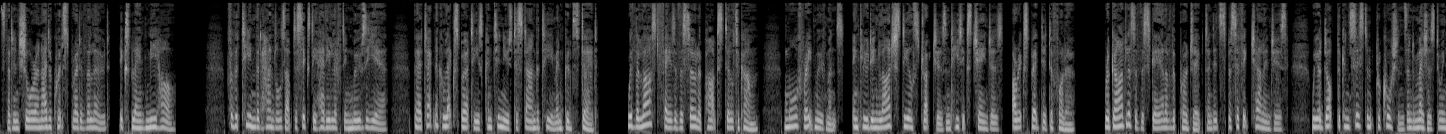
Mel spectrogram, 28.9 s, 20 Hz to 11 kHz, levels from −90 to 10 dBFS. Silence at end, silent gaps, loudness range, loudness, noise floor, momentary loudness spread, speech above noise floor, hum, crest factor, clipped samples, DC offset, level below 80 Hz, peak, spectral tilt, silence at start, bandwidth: 0 s; 3.54-4.09 s, 11.99-12.55 s, 21.53-22.09 s; 2 LU; -24 LUFS; under -90 dBFS; 7 LU; over 66 dB; none; 20 dB; under 0.1%; under 0.1%; -58 dBFS; -4 dBFS; -4.5 dB/octave; 0 s; 10.5 kHz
